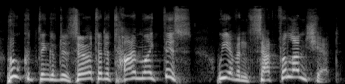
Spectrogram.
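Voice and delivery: high, loud declaration; declaring. Acted. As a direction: proclaim it, scandalised. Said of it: "the ambassador declared".

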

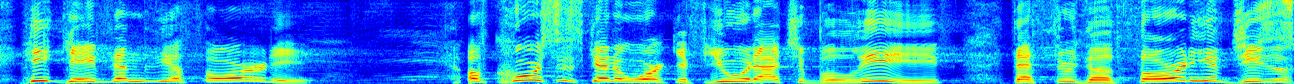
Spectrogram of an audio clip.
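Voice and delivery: full-voiced revival preacher; preaching at full force. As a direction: drive it home to the congregation.

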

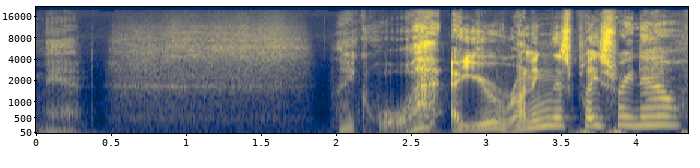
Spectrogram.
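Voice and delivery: high-pitched, exaggerated bafflement; mock incredulous. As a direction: voice leaps up high in disbelief. Retold disbelief at the store clerk.

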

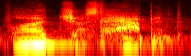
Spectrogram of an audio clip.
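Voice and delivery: slow, breathy bewildered whisper; stunned whisper. Retold or imitated. Disciples after the vision vanishes, dazed whisper.

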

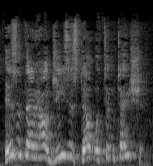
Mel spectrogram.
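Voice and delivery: usual speaking voice

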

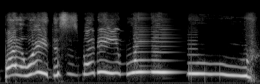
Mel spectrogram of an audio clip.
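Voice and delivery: high, loud, fast boastful cheer; mock gleeful thief. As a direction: crow your name like a gleeful thief. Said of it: "It's like".

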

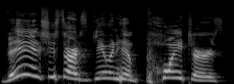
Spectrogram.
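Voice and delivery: ordinary talk, nothing marked

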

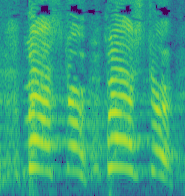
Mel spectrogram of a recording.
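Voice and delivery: high-pitched acted cry of alarm; panicked yelling. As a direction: yell out as if about to die. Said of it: "they're just yelling out".

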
